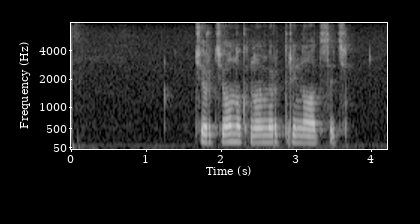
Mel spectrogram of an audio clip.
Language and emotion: Russian, neutral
